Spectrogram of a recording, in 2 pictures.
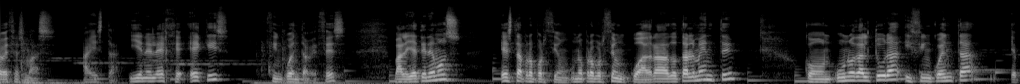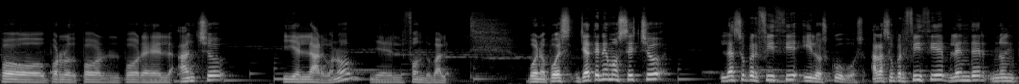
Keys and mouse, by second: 1.9-3.2 drag, 3.9-6.1 middle drag, 7.6-8.1 middle drag, 9.3 middle drag, 12.2-12.6 middle drag, 12.9-14.4 middle drag, 14.5 middle click, 16.0-16.6 middle drag, 18.6 middle drag.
